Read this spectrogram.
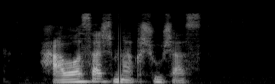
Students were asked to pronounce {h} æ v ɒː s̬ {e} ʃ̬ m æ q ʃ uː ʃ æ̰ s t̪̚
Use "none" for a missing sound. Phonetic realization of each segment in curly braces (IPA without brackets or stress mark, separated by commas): h, æ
